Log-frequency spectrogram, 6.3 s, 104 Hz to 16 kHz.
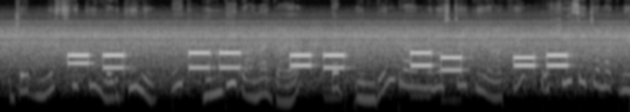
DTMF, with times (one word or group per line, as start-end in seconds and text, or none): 0.7-1.2 05
1.9-2.4 66
2.9-3.4 85
4.1-4.6 91
5.1-5.7 78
